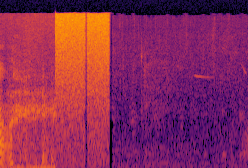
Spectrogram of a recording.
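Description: A burst of hissing white-noise static, like an edited-in TV-static effect, cutting off sharply about a second in and leaving only a faint hiss.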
